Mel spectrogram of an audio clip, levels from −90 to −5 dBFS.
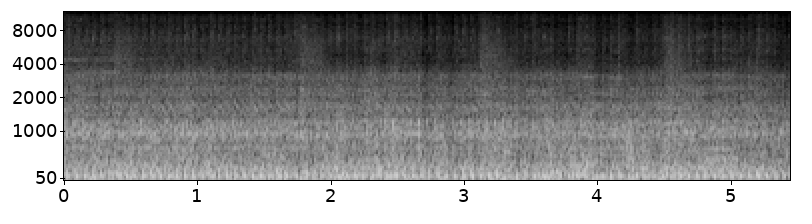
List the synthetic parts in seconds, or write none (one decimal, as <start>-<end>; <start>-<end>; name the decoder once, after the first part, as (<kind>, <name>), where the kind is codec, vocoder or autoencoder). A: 1.7-2.4 (codec, SNAC); 3.3-5.4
